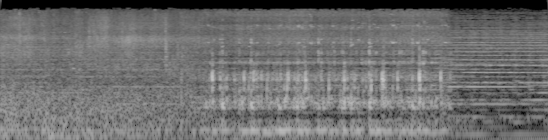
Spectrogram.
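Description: Water splashing and churning around the wheels of an off-road caravan being towed through a rocky river crossing, with a low rumble and many crackles; it grows louder about three seconds in. About seven seconds in it cuts to steady background music.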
